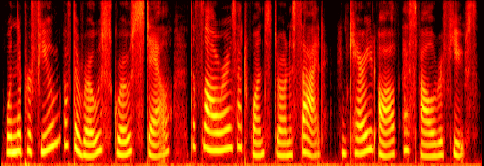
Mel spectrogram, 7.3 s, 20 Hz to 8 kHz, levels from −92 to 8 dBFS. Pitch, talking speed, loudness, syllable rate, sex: 275 Hz, 175 wpm, -18 LUFS, 4.7 syllables/s, female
